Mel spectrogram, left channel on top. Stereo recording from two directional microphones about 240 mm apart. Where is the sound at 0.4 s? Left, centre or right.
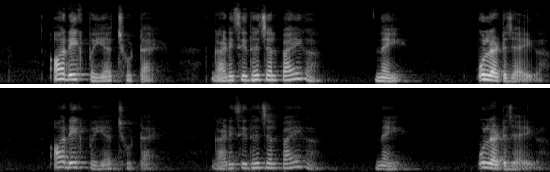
Left.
